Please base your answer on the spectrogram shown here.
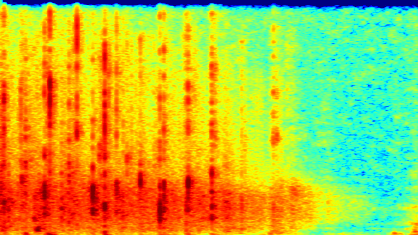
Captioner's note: applause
